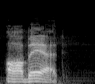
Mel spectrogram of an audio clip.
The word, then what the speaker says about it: abad: Strong's Concordance, the Hebrew definition of work is pronounced abad. Now, that's how it's pronounced.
